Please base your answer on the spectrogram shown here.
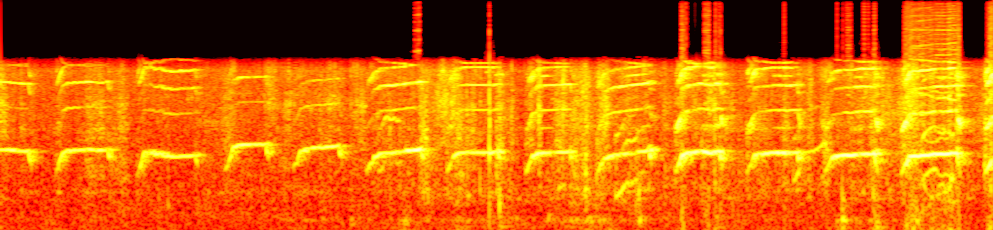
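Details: A litter of American Pit Bull Terrier puppies, all males, in a box, whining: clear, high, slightly rising whimpers with bright overtones, repeated about twice a second in a steady string, with light shuffling between cries.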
